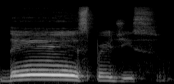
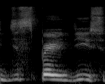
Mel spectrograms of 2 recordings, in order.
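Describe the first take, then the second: First: The first vowel sounds like an e. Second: The first vowel sounds like an i. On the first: The speaker calls it right. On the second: The speaker calls it wrong.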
